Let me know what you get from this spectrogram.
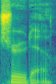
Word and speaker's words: Trudeau: Is it Trudeau, is that how you say it? – Trudeau. – Trudeau.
